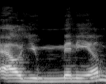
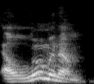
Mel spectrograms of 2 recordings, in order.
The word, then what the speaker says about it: aluminum: It's not aluminium, you ninny. It's aluminum. Say it like an American.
